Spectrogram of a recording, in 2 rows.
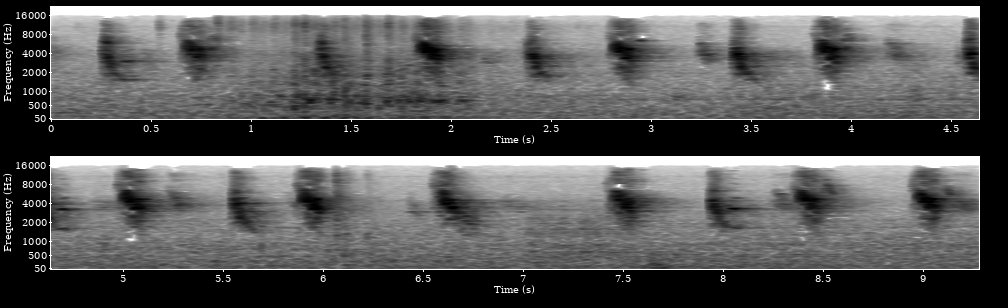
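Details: Spring chirping of a Eurasian tree sparrow beside a bird-table birdbath, 2 April 2013, Everio camcorder; a burst of fluttering or splashing opens, then bright, high chirps follow at roughly half-second intervals.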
